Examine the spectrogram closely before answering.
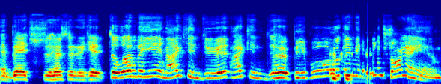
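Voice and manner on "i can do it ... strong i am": pitched-up whine. Mocking a wrestler's promos as moaning and complaining: mocking MJF moaning. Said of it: "listen to M J F moan and complain".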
